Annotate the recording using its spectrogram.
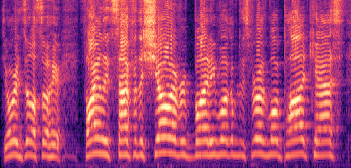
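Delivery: loud, high, pumped show opener; hype announcer. Acted. Hyped show intro.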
